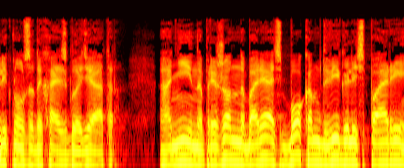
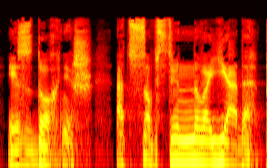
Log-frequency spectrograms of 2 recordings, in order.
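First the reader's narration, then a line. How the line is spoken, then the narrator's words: Slave growling. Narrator (Russian): прорычал раб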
